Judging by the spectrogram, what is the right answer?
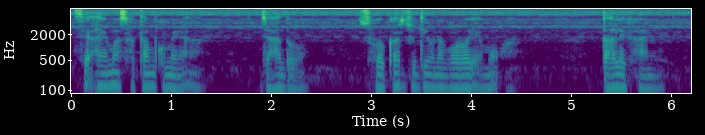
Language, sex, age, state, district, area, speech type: Santali, male, 30-45, West Bengal, Bankura, rural, spontaneous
